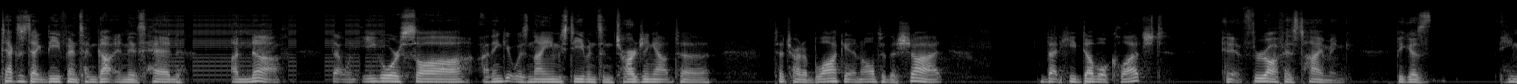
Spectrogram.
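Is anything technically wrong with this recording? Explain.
Yes. From 1.58 to 3.85 s a GSM phone buzz sits under the speech at about 18 dB below it. A nearby 2G handset sending data transmits bursts about 217 times a second, and the audio circuitry rectifies those radio pulses into a hard, raspy buzz at 217 Hz that has no relation to the speech. Because the phone is transferring data, the buzz cuts in and out rather than holding steady. A spectrogram shows a comb of harmonics stacked at 217 Hz spacing, appearing in patches, and the waveform shows sharp, regularly repeating spikes.

From 6.33 to 11.51 s de-emphasis has been applied wrongly. A treble cut meant to reverse pre-emphasis was used on audio that had none, or was applied a second time. The response tilts smoothly downward toward the top, reaching about 14 dB down at 10 kHz relative to 1 kHz, so the speech turns dull and muffled. On a spectrogram the upper frequencies fade progressively over this stretch, and the waveform looks smoother and rounder.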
